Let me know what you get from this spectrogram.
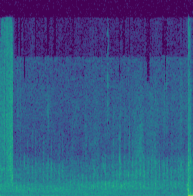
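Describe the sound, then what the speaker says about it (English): A propeller airplane idles some distance away, giving a steady, low, rumbling drone that ends in a sudden loud thump. "Something very loud is idling over there. Is it an airplane?"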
